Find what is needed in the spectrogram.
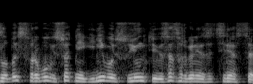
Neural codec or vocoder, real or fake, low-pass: none; real; 7.2 kHz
